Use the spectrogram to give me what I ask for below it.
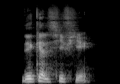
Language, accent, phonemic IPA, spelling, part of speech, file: French, France, /de.kal.si.fje/, décalcifié, verb, LL-Q150 (fra)-décalcifié.wav
- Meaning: past participle of décalcifier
